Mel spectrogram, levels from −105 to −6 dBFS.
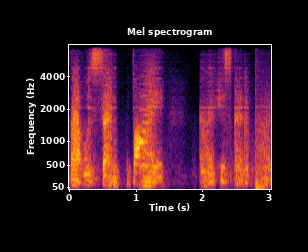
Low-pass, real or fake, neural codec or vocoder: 7.2 kHz; fake; codec, 44.1 kHz, 0.9 kbps, DAC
